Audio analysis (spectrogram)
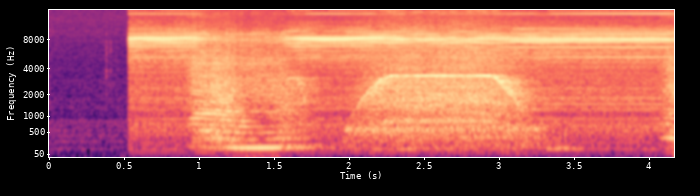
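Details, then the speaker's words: Oxman CNC, brand-new machine, countersinking spoilboard holes with a 9mm bit after plunge rate and spindle RPM were lowered: spindle whine with a strained cutting tone rising and falling as it plunges, with massive heat buildup and gantry flex; the cause was reversed spindle rotation. "I don't know why, but I let the whole program run through despite the massive heat buildup and the flexing of the gantry, as you can see here. Yes, beginner's mistake. I didn't check the rotation direction of the spindle, and it actually spins"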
